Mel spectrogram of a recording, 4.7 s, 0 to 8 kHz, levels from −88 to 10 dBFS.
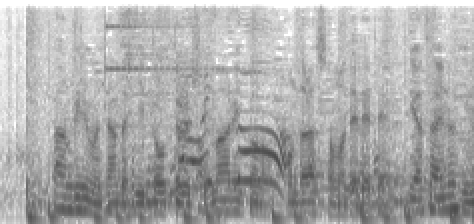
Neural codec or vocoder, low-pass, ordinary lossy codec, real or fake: none; 7.2 kHz; none; real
